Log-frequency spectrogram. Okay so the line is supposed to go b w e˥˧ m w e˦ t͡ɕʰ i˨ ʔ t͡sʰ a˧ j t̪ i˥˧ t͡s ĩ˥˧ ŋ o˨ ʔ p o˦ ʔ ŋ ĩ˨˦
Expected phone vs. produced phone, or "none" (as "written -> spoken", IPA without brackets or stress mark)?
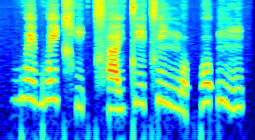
m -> b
